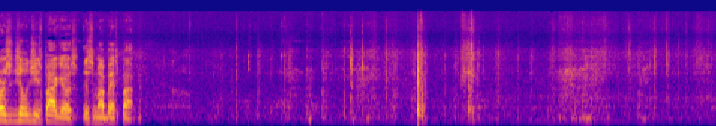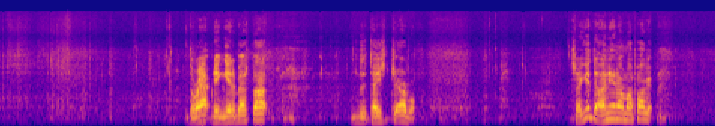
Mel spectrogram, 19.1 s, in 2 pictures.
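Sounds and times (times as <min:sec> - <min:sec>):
chewing chips with wet crunches: 0:02.2 - 0:12.1, 0:15.1 - 0:17.2.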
